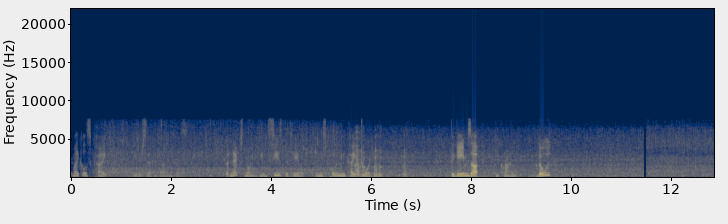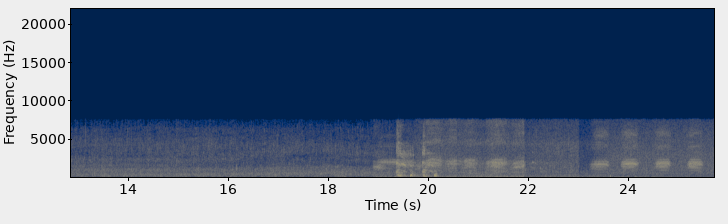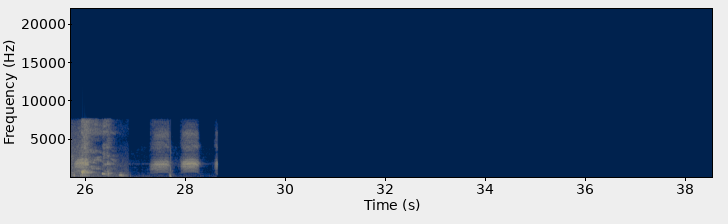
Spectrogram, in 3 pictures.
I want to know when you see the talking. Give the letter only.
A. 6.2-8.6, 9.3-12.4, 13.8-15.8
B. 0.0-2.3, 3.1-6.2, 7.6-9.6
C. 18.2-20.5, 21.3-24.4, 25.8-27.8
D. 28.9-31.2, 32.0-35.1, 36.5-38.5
B.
